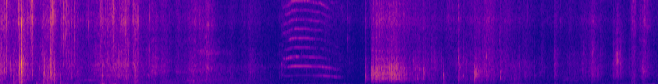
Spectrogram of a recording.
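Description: A kitten mews once, a short, high call that rises and falls, about three seconds in. Around it are scattered rustles and small clicks of kittens moving on the bedding.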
